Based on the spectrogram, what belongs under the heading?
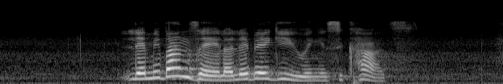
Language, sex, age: Swati, female, 19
